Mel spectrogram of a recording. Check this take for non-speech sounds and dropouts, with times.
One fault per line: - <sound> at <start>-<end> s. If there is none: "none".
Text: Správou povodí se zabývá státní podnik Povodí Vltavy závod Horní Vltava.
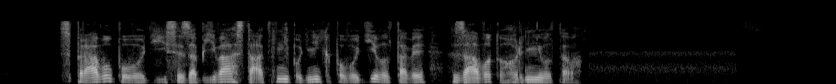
none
